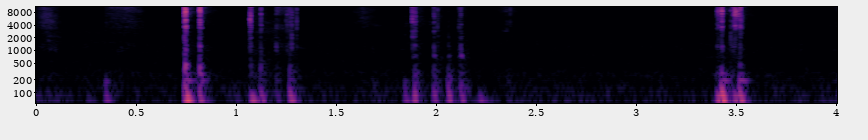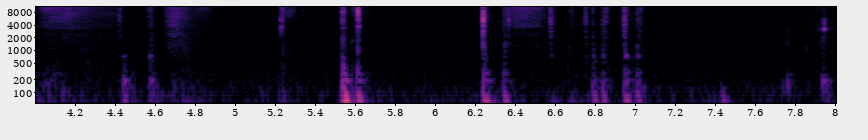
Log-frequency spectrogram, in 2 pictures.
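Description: Computer keyboard keys being typed, a few sharp clicks at a time in short irregular runs with gaps between.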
